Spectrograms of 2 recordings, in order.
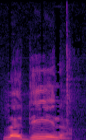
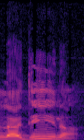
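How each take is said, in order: First: The middle consonant is a d sound. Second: The middle consonant is a d sound.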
